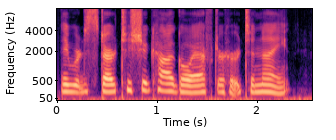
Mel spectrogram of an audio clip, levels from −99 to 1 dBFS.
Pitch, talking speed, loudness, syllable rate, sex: 190 Hz, 235 wpm, -16 LUFS, 6.1 syllables/s, female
